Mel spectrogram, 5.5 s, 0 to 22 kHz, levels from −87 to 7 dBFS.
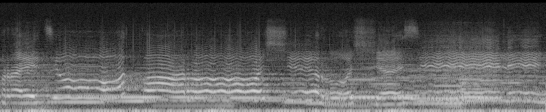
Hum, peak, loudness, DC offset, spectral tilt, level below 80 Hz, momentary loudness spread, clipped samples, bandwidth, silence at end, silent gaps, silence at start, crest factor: none; -2 dBFS; -16 LUFS; under 0.1%; -5 dB/octave; -28 dBFS; 4 LU; under 0.1%; 19 kHz; 0 s; none; 0 s; 14 dB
